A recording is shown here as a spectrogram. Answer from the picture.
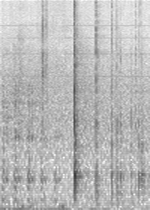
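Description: A plastic frisbee landing with a sharp clack on paving about halfway through, among a few lighter taps, with laughter.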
